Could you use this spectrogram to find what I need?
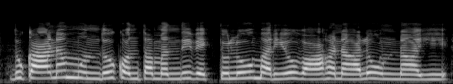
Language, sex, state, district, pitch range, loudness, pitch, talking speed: Telugu, female, Telangana, Hyderabad, 245-280 Hz, -16 LUFS, 265 Hz, 95 wpm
